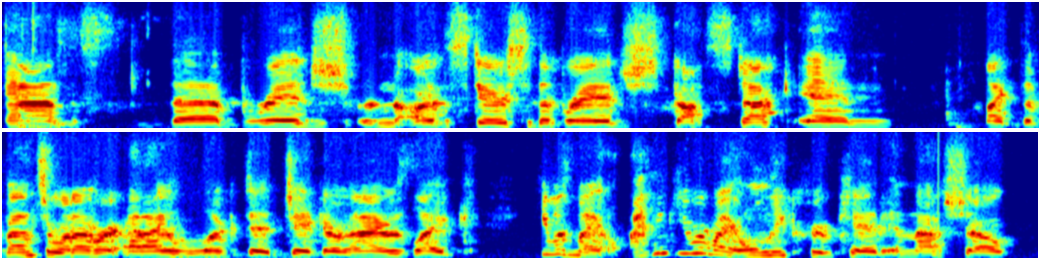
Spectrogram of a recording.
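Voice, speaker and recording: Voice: medium pitch, normal speed, a bit bright, dry recording, highs cut off. A young adult stage manager in a casual panel chat, talking earnestly and searching for words as she rambles. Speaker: stage manager on a theater crew.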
